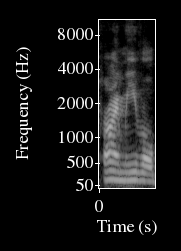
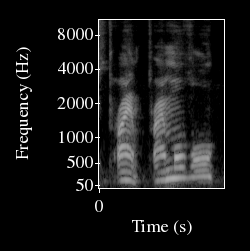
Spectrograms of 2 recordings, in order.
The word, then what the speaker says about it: Primeval: I never say this right, but I call it Primeval, but it's not right. It's Primeval. It's like Prime then Val.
